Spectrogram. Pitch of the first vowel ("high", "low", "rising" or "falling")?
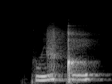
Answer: rising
